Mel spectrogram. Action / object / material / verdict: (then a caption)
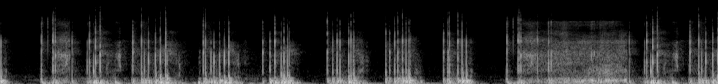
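tap / small wooden box / wood / none. Long acrylic nails tap the top of a small flat wooden box with a dark wood lid, striking in quick bursts of sharp clicks. Each click is a low, dull knock with a short crisp edge that dies away almost at once.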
